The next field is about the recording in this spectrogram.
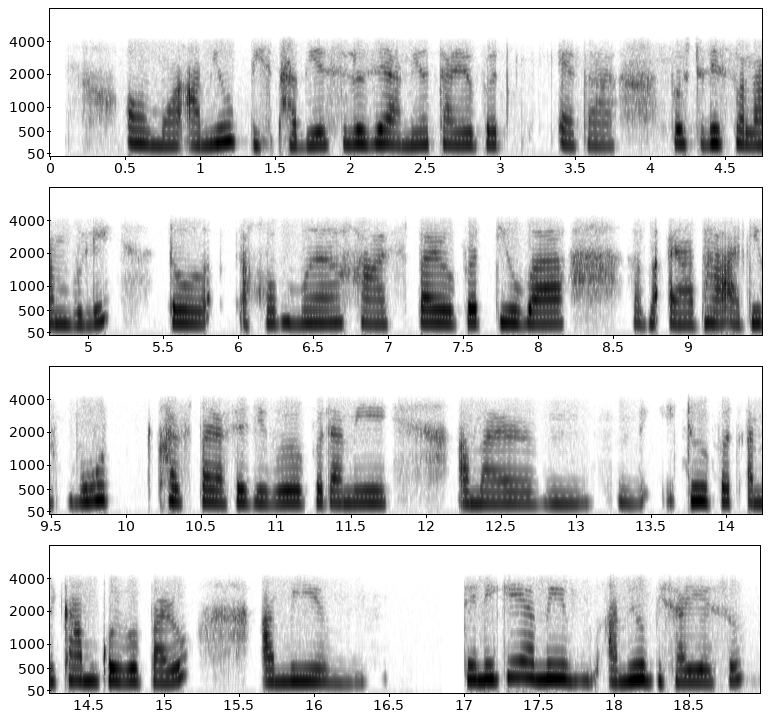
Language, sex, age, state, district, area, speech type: Assamese, female, 18-30, Assam, Goalpara, urban, conversation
